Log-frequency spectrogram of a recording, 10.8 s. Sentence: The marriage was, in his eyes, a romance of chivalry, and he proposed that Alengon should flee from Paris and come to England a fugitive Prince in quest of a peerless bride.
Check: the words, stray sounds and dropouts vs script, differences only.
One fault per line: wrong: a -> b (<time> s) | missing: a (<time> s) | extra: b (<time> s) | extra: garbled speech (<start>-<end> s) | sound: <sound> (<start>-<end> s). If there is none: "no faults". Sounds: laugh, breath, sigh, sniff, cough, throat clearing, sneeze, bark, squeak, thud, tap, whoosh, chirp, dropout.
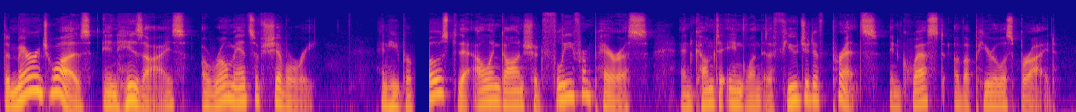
sound: dropout (4.1-4.3 s)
